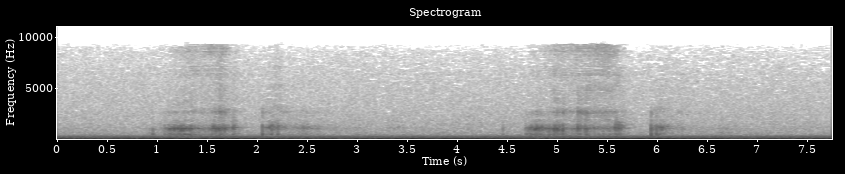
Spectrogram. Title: 🐽 2024/12/15 本日のイビキ Snoring Sleep Sound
